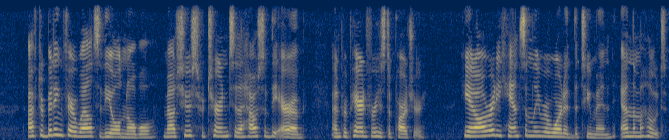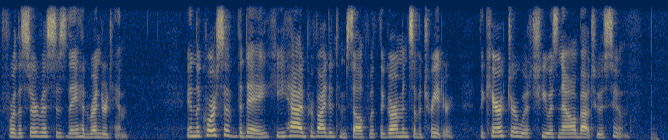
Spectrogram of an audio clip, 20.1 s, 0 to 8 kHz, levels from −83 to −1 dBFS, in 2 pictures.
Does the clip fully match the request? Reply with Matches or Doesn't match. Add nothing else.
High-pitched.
Matches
